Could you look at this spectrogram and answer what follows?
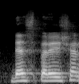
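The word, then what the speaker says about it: desperation: इन डेस्परेशन लिखा हुआ है, देखिए डेस परे TION को शन पढ़ा जाता है, डेस्परेशन।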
